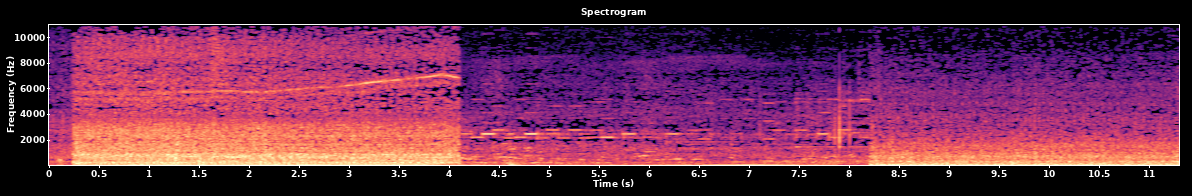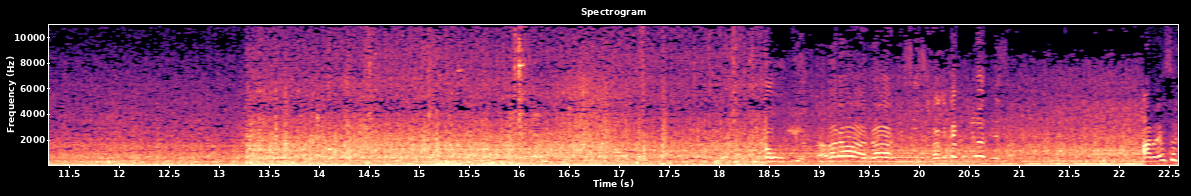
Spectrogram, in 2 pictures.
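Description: Diesel engines of an excavator and a backhoe loader running, with sudden changes in the engine sound a few times as the shots cut. People start talking near the end.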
